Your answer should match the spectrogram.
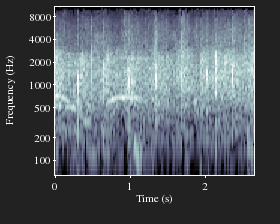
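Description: Church audience applause welcoming three panelists onto the stage: a dense, steady wash of many hands clapping that holds at an even level with small scattered peaks throughout.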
